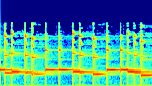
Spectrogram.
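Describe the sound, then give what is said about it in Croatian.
A phone ringtone plays for an incoming call. It is a loud, synthetic melody of quick plucked notes in a bouncy, repeating rhythm, heard alone without voices. “imam neki poziv, sad moram se javiti na ovo”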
